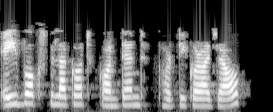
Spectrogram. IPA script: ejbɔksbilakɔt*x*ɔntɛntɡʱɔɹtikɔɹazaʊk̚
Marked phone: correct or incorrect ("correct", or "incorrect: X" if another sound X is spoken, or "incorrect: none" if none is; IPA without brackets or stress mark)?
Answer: incorrect: k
